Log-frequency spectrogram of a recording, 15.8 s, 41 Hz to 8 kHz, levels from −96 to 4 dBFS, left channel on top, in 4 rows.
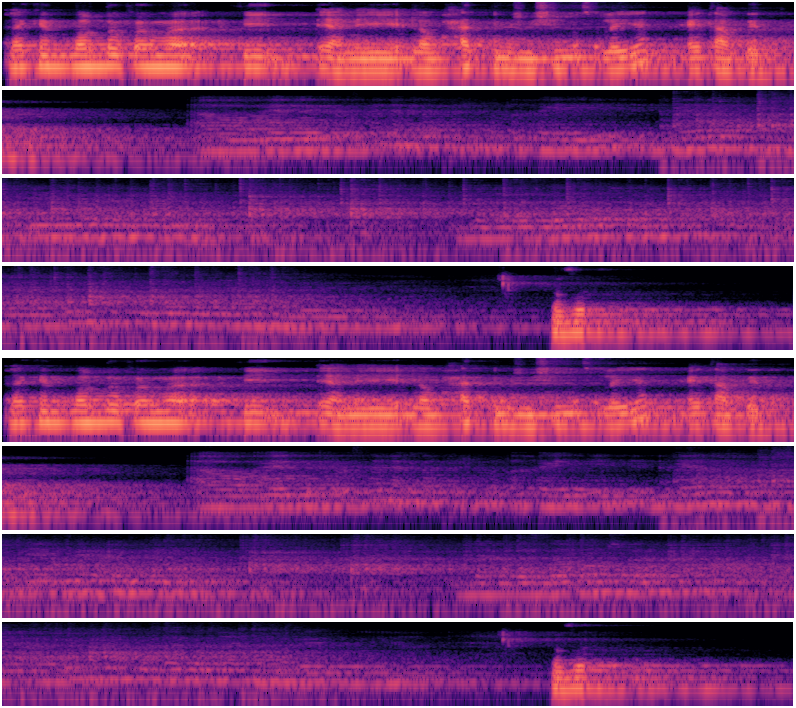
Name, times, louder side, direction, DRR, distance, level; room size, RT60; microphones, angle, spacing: voice 1, 0.0-3.8 14.6-14.8, left 2 dB, 25° left, 9 dB, 0.8 m, -28 dB
voice 2, 4.9-8.9 10.1-14.8, equal, 25° right, -4 dB, 6.0 m, -47 dB
sound 1, 7.2-13.3, left 2 dB, 85° left, 7.1 m, -51 dB
27.5 x 16.5 x 7.9 m, 2.7 s
head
